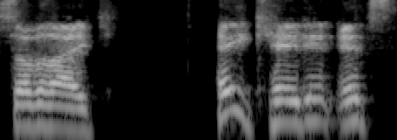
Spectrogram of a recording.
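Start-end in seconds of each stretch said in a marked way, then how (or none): 1.1-2.0 high voice, stopping dead, abruptly cut off mid-sentence. Showing how to leave a voicemail that stops suddenly: abrupt cut-off after "it's". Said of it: "and then stop saying anything else".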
